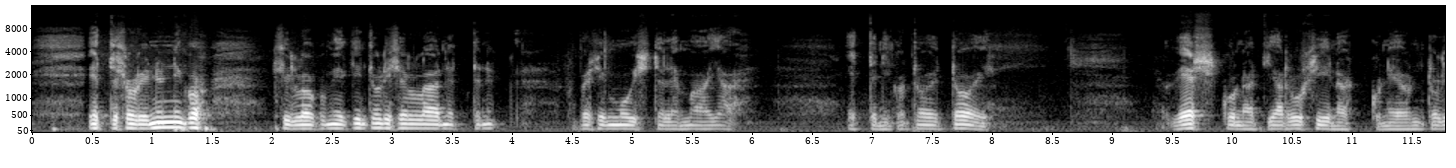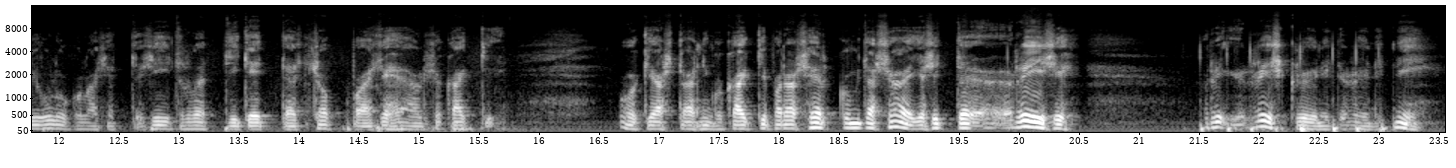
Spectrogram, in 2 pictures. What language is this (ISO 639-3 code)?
fin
